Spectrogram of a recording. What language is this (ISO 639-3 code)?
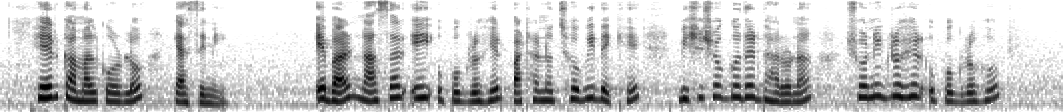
ben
